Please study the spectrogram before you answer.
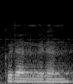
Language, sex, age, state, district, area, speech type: Bodo, male, 18-30, Assam, Chirang, rural, spontaneous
